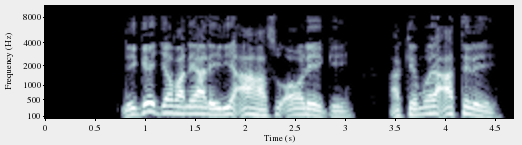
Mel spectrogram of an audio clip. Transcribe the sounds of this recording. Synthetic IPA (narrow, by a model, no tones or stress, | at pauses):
niːŋɡed͡ʒɛhɔvaneaɾeiɾiɛʔahasuɔɾeːɡe | a̰kemweɾaʔateɾe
